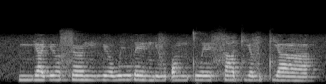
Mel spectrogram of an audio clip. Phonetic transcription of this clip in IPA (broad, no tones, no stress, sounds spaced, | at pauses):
nʲ a lʲ ɔ s œ n lʲ ɔ w i w ɾ e n ɾʲ ə v ʔ ɔ n t w e s ɑ tʲ a v tʲ a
